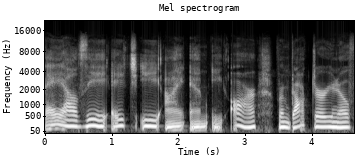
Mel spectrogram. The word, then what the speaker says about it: Alzheimer: Alzheimer. – How do you pronounce it? Alzheimer. – But most people say Alzheimer's, and that's fine. That's fine if you want to pronounce it that way.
